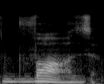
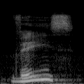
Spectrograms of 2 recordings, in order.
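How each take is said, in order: First: The word is said in a British accent. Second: The word is said in an American accent. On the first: "according to British pronunciation, it is called, it is pronounced vase" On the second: "the, let's say, uh, American pronunciation"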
